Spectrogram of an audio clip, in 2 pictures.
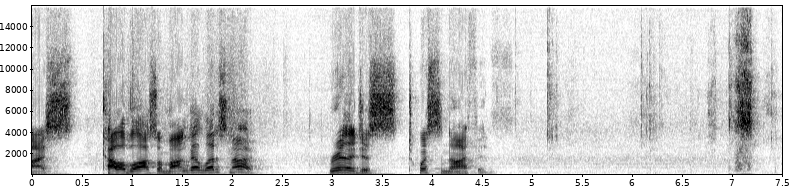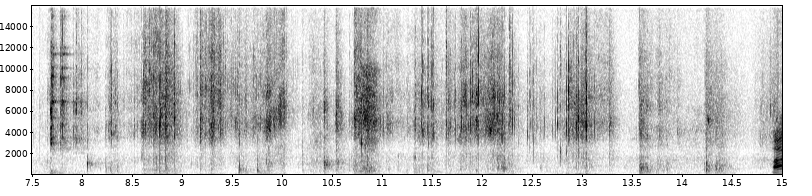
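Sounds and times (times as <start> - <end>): foil packs rustling: 8.2 - 13.9
plastic wrap crinkling and tearing: 8.2 - 13.9.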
